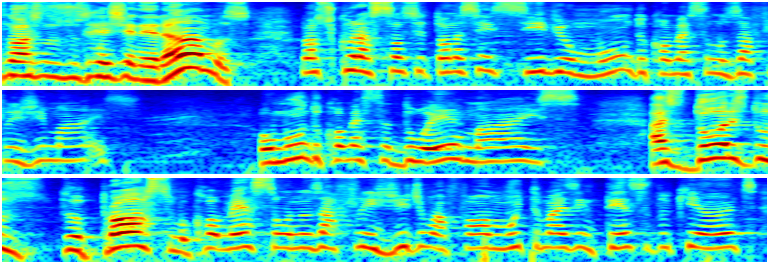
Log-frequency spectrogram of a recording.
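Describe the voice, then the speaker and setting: A male pastor preaching a sermon at a church service, animated and acting out a believer's complaints. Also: very high-pitched.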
